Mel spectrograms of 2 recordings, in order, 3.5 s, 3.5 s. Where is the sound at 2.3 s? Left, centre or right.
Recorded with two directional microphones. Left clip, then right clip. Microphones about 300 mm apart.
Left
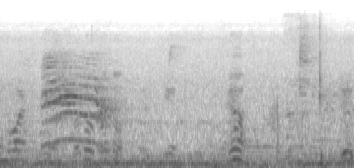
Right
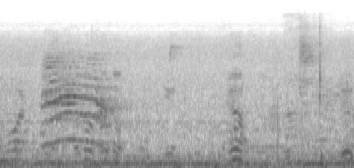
Centre.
